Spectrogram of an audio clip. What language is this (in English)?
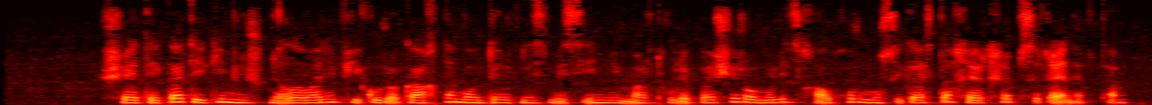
Georgian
